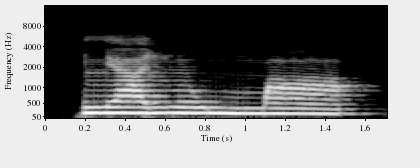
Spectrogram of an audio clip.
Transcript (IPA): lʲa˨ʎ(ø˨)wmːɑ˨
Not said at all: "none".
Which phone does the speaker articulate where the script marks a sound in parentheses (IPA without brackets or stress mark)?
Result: ø˨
